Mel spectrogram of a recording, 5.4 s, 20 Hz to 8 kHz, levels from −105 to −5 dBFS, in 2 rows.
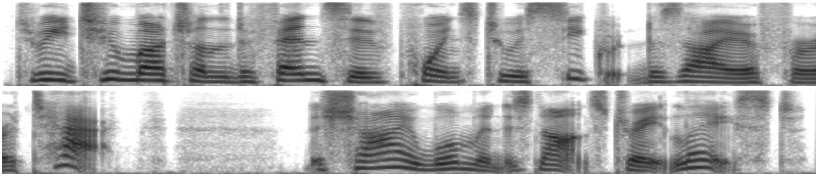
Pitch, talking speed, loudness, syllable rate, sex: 195 Hz, 230 wpm, -22 LUFS, 6.4 syllables/s, female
